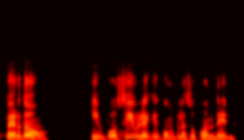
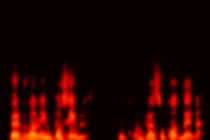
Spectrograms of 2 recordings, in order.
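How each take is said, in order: First: The pause comes after perdón. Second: The pause comes after imposible.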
